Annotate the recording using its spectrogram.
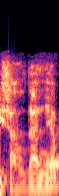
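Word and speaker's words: Saldanha: Bueno, pues hay un tren, una línea ferroviaria que conecta Saldaña, se pronuncia así Saldaña, porque lógicamente son enclaves portugueses, que está en la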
